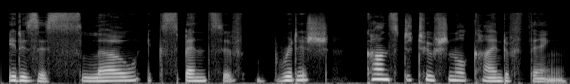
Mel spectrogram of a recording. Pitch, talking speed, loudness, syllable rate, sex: 175 Hz, 105 wpm, -20 LUFS, 3.8 syllables/s, female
